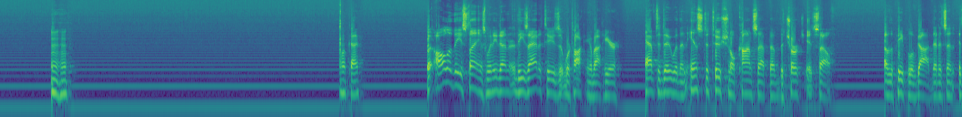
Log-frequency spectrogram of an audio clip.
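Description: A middle-aged man speaks with animation through a clip-on microphone.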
